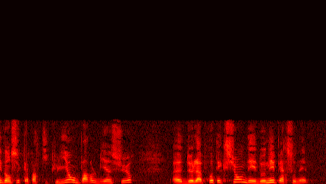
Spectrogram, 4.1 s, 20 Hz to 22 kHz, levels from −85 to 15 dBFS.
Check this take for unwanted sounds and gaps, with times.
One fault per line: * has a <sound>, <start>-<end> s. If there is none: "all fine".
all fine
